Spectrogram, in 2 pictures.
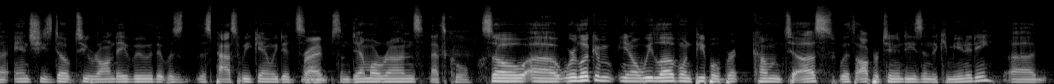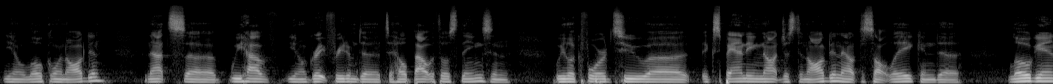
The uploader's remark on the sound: We once again found ourselves walking the hallowed halls of AmerSport in Ogden, Utah.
